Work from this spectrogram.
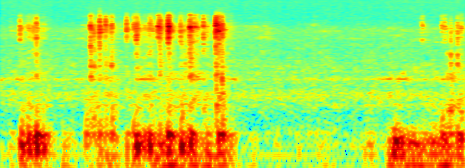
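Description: Fingertips with medium-length blue-painted nails rapidly tap the plastic keys of a small black plastic netbook laptop keyboard. Quick bursts of soft, low key thumps mix with bright, sharp clicks and die away almost instantly. The typing pauses for about a second and a half, then resumes in another quick flurry.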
